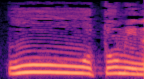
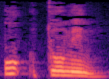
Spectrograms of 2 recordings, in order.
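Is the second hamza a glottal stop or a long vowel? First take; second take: long vowel; glottal stop. First: The second hamza becomes a long 'oo' vowel. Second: The second hamza is said as a glottal stop. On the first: The speaker calls it right. "يناسب الضمة الواو، فعشان كده بقول ايه اوتمن" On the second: The speaker calls it wrong. "اوعى تبتدي الكلمه وتقول اؤتمن، ما ينفعش"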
